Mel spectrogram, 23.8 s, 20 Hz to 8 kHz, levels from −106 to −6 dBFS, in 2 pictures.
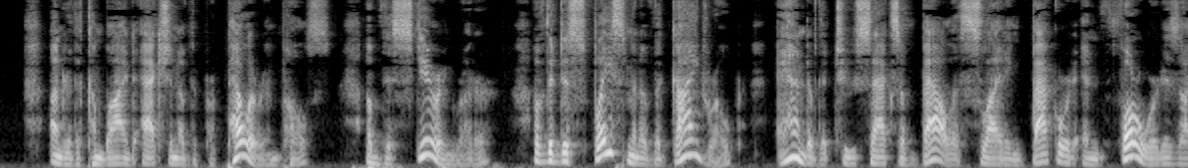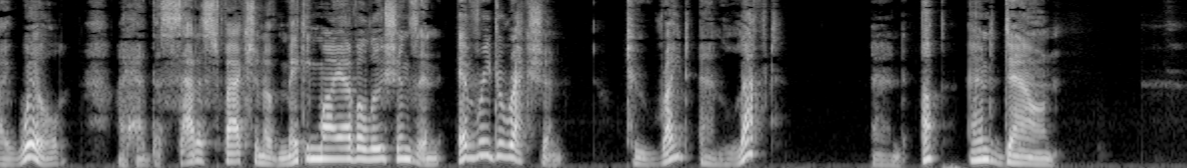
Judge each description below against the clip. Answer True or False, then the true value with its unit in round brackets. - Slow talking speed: True (130 wpm)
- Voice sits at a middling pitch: False (110 Hz)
